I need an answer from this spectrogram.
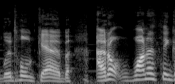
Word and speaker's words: Geb: a hard G, or Jeb with a soft G? It's definitely not Jeb. It's definitely Geb.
